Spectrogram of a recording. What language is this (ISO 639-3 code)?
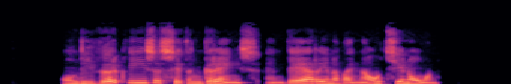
fry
